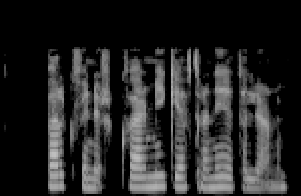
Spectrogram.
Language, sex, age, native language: Icelandic, female, 13, Icelandic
